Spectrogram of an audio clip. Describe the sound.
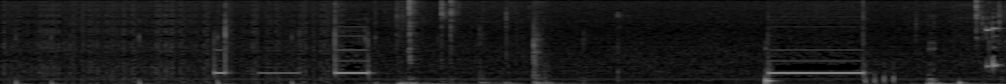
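Telephone tones sound while a caller redials a number: a few short electronic beeps and then one longer steady tone, with faint clicks and rustling between them and no talk.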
